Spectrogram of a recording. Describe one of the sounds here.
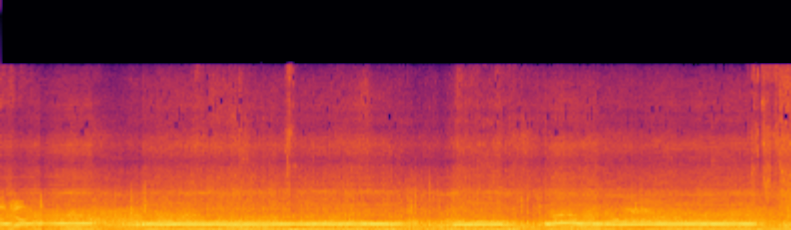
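Tyres skid on the road.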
